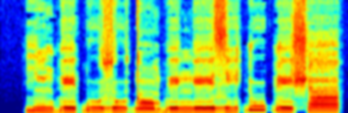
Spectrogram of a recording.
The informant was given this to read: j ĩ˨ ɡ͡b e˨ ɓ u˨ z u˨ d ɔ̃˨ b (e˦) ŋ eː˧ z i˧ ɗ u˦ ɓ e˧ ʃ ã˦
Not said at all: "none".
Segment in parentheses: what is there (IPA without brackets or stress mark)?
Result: e˧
